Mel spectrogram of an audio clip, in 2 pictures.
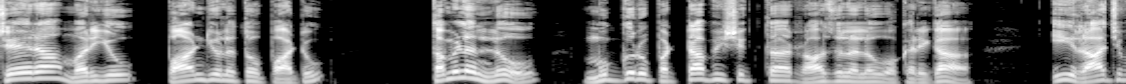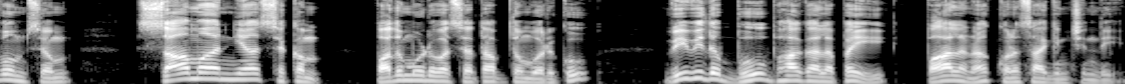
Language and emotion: Telugu, neutral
